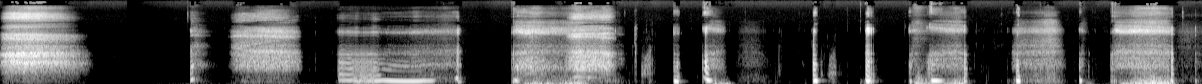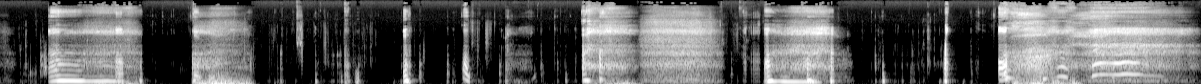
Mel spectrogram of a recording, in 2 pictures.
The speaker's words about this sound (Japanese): 左右からごっくんを聞かせてあげます。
